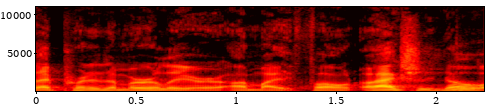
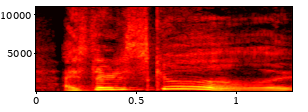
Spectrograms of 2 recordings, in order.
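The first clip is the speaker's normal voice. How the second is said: put-on very high, squeaky little-kid baby voice; 5 dB louder than usual. Imitating how the other speaker said she started school: imitating Melissa's baby voice. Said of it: "you said it the same exact way before".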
